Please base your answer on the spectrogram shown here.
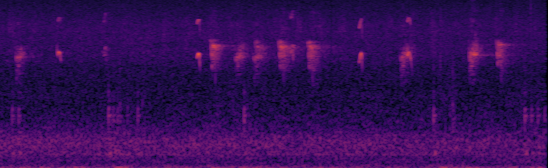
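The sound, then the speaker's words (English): Quick, high chittering notes from a wild bird up in the top of a tall pine above a truck, responding to decoy calls, repeat in short bursts over several seconds, fairly faint, layered over a steady low rumble of outdoor background noise. “Chitter by the wild bird.”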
